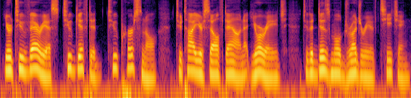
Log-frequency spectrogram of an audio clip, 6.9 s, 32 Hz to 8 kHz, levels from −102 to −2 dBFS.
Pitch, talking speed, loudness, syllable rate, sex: 125 Hz, 175 wpm, -17 LUFS, 5.0 syllables/s, male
